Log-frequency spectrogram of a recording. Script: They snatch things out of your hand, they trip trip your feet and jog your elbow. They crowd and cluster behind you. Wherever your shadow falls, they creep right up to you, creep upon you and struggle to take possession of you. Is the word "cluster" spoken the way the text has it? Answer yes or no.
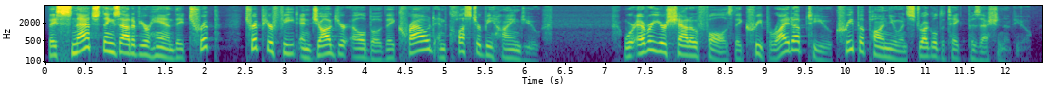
yes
